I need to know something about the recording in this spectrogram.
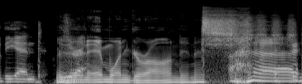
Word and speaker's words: M1 Garand: Is there an M1 Garand in it? No, it's actually M1 Garand. Is the proper way to pronounce his name.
